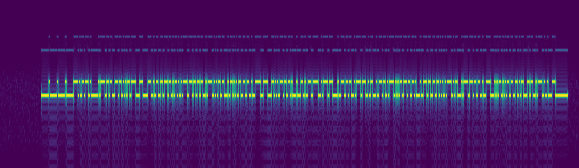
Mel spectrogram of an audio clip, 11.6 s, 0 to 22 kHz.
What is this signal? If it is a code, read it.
RTTY (45.45 baud, 850 Hz shift), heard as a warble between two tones, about 2550 Hz centre. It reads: EL SOMNI DE LESCRIPTOR GUATEMALENC ES GAIREBE POSSIBLE.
